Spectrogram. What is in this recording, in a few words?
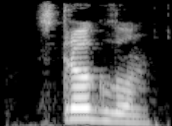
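"стрӧглун", Komi, female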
